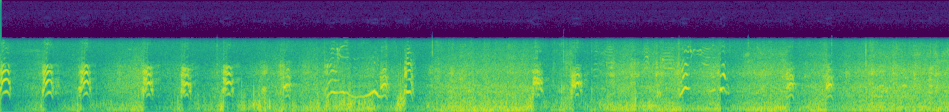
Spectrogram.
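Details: First-time sheep herding by Willie the Welsh Corgi in Long Beach, California; clipped barks recur in uneven bursts, with a low continuous hum and brief voices underneath.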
